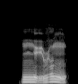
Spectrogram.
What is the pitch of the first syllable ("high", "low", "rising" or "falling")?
low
